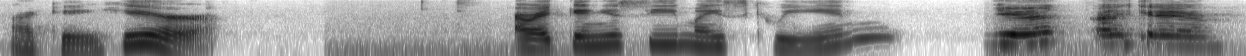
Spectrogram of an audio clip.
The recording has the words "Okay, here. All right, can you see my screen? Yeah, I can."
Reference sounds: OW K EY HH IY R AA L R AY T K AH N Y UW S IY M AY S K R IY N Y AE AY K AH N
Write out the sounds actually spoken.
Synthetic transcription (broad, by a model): OW K EY HH IY R AA L R AY T K AH N Y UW S IY M AY S K W IY N Y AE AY K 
